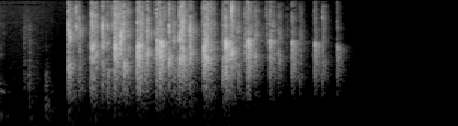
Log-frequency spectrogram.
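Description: Audience applauding, starting about a second in and lasting about four seconds, then cut off abruptly.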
